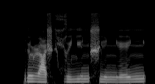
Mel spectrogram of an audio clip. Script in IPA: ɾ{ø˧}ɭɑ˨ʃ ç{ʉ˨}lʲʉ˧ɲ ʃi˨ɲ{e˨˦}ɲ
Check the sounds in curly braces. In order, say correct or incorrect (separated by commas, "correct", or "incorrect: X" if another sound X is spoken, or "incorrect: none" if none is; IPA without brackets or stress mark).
incorrect: ʉ˧, correct, correct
